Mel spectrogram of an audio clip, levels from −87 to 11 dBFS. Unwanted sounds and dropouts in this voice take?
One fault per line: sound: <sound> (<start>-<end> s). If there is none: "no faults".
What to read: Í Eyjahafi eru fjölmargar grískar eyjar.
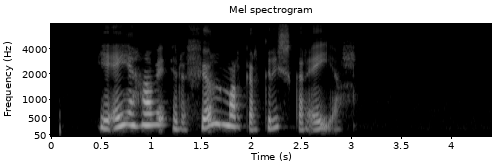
no faults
